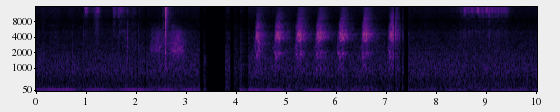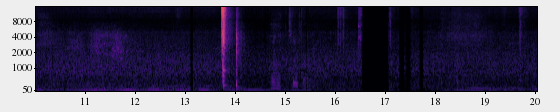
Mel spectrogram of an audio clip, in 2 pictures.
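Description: A compound bow shot: one sharp, loud snap of the string on release about fourteen seconds in.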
